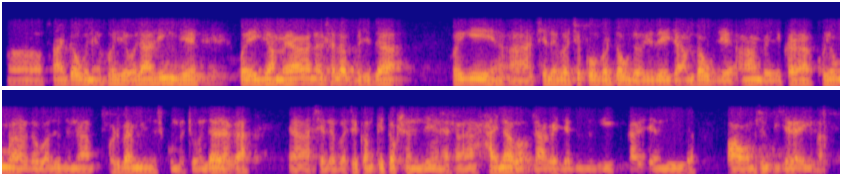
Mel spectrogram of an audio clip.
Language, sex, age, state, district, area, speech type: Manipuri, male, 30-45, Manipur, Imphal West, urban, conversation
